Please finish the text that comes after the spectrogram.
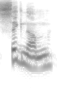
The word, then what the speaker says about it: signum: signum of the result we always pronounced it signum because sine was ambiguous maybe that was the trig function so we always refer to it as a signum the latin word for sine so if the result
